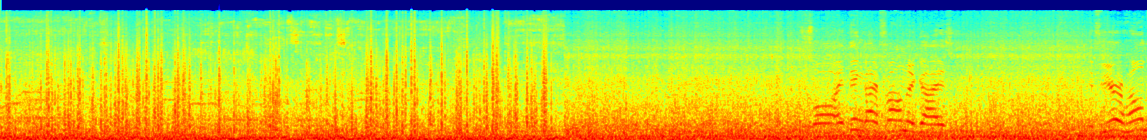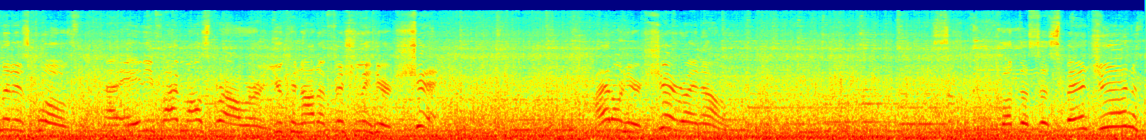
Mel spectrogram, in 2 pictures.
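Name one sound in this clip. A motorcycle hums steadily.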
